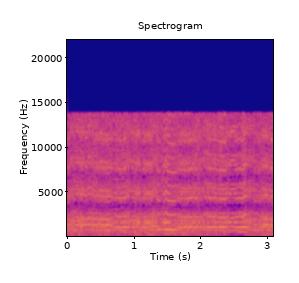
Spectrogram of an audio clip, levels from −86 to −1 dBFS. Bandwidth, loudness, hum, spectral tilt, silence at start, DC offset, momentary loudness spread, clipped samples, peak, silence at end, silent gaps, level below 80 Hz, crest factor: 14 kHz; -21 LUFS; none; 0 dB/octave; 0 s; under 0.1%; 1 LU; under 0.1%; -8 dBFS; 0 s; none; -54 dBFS; 16 dB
